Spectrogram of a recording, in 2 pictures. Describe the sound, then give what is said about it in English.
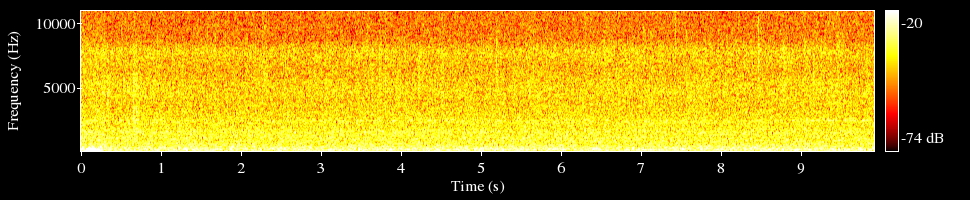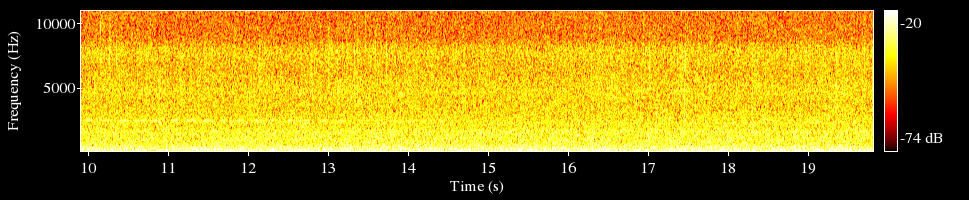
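Steady rain falls without a break for about 30 seconds, a dense, even hiss that stays constant throughout. No voices are heard, just the continuous wash of rainfall. “I'll give you 30 seconds of pure, locally sourced rain to reflect on your thoughts, okay?”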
